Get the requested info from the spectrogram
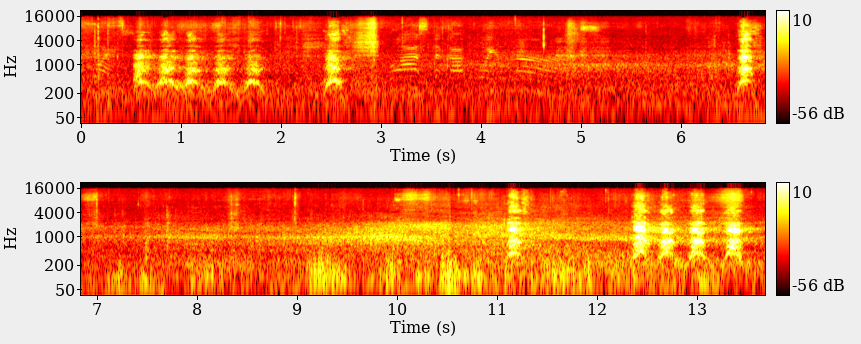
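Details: Giant Schnauzer puppy attacking a metal moose: a quick run of short yappy barks at the start, then scattered barks and a few sharp yips over a low rumbling background.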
